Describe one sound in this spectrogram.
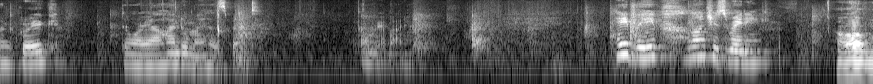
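A young woman speaks with distress, close by.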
